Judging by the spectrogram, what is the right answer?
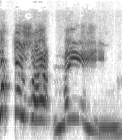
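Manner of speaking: put-on very high-pitched, baffled, confused small-child voice. Retelling a medium's question about a phrase: imitating a confused child's voice. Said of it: "he's almost talking like a little child that doesn't understand".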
